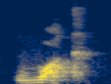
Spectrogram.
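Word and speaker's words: wok: And uh dear Chef Glennville told us it's pronounced Wuk, Wuk K, even though it is spelled walk.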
